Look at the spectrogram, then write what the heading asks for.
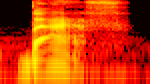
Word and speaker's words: bath: In many British accents, it's a longer dis sound. Think bath, not the shorter A you often hear in American English.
